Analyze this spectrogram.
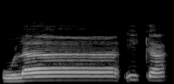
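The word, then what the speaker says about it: أولئك: madhir ya disingkat menjadi ula ika. Ada alif kecil di sini. Nah, ya ada alif kecil di situ. Nah, ulaika di sini dibacanya mad thobi'i dua harakat.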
